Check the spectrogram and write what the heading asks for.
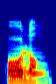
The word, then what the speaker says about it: ulong: in Hiligaynon could be ulong, ulong, ulong. The stress falls on the first syllable or also our first U sound, which makes it sound longer.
